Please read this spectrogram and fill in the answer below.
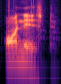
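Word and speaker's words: honest: ऑनेस्ट। ऑनेस्ट जहां पर H silent होता है। इसको पढ़ते हैं ऑनेस्ट।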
